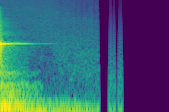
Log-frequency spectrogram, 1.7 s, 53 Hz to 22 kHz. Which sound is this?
Sample Information:
Instrument: Marimba
Technique: Hit (Standard Mallets)
Dynamic: mf
Note: C7 (MIDI Note 96)
RR Nr.: 1
Mic Pos.: Main/Mids
Sampled hit of a marimba in a concert hall, using a stereo pair of Rode NT1-A's used as mid mics.
marimba, percussion, one-shot, hit, wood, instrument, idiophone, mallet, sample, orchestra, organic, percs, pitched-percussion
